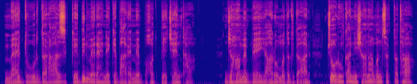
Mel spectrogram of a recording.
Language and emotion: Urdu, fearful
